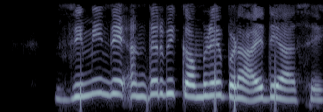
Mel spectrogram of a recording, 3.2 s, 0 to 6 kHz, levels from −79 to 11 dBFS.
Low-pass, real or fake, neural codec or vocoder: 5.4 kHz; real; none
